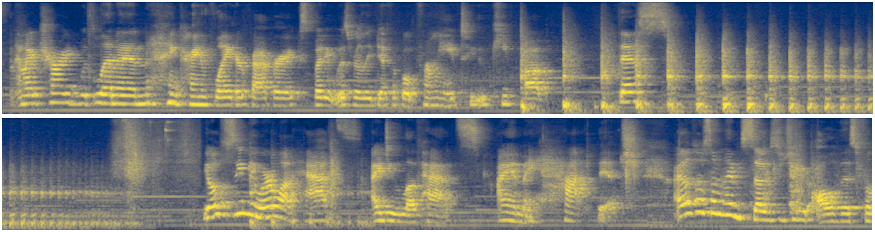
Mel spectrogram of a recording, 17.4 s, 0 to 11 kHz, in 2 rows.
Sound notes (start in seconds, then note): 5.6 floor thudding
